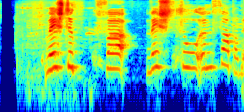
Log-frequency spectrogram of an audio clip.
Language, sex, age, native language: Icelandic, male, 12, Icelandic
